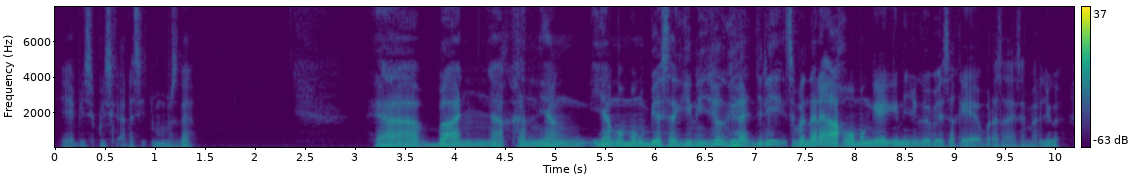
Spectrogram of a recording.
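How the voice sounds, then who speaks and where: A young man chatting casually to his viewers in a deep, gravelly voice, informal and self-deprecating. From Indonesia. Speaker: YouTube roleplay voice creator.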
